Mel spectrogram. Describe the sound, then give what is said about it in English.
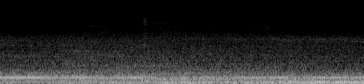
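A big Kenworth truck roars past on a road, its loud, deep engine rumble and droning hum filling the few seconds steadily with no voices. “oh, we're going to have a big truck go by here. It's going to be really loud for a second.”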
